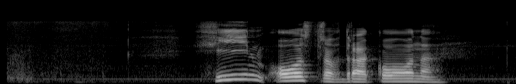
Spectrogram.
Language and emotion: Russian, sad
